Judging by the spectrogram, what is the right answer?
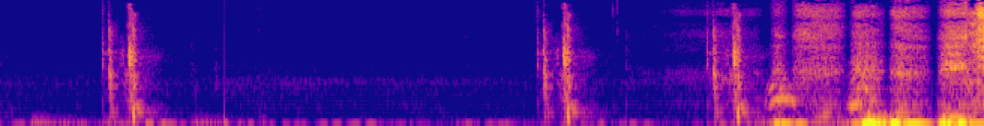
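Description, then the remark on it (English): Two sharp knocks on the front door of a house, a pause, then two more, followed by a louder jumble of rough, noisy bursts that fills the last seconds. No one speaks. “After knocking, Mrs. Baxter opened the door in a dressing gown”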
